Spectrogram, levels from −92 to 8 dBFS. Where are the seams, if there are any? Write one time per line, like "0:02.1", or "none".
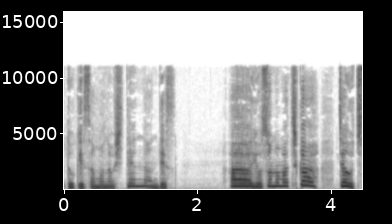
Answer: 0:02.4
